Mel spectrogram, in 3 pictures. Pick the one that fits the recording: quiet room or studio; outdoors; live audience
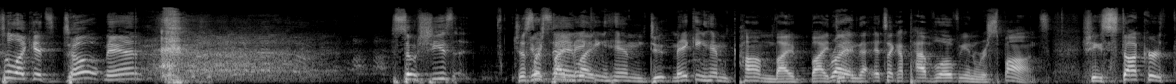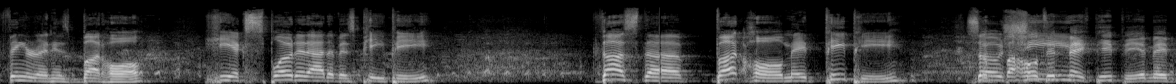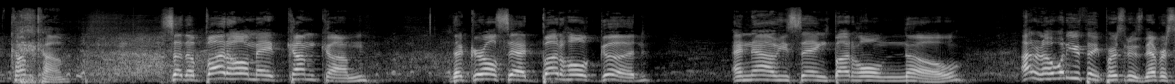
live audience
